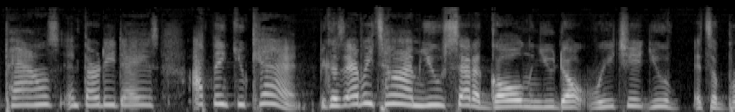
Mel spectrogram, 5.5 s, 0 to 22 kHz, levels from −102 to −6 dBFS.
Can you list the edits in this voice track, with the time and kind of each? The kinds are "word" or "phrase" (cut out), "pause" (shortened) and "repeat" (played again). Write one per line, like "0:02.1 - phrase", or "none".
0:02.3 - pause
